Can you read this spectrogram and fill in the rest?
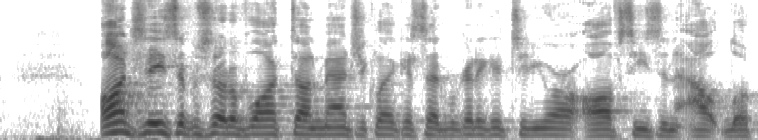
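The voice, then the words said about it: Slightly hoarse voice. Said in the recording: “my voice is still a little hoarse”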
